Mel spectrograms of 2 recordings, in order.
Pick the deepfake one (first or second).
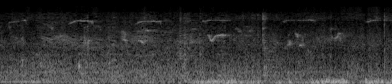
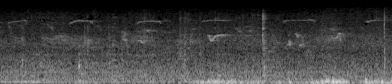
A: first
